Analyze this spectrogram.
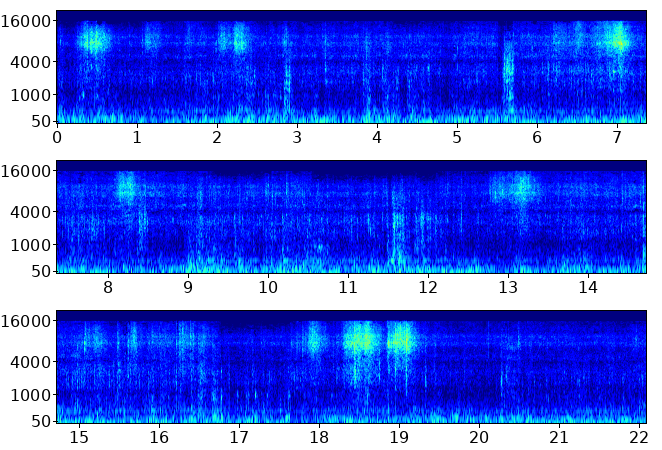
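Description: A mountain bike rattles and clicks over rocks and bumps.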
